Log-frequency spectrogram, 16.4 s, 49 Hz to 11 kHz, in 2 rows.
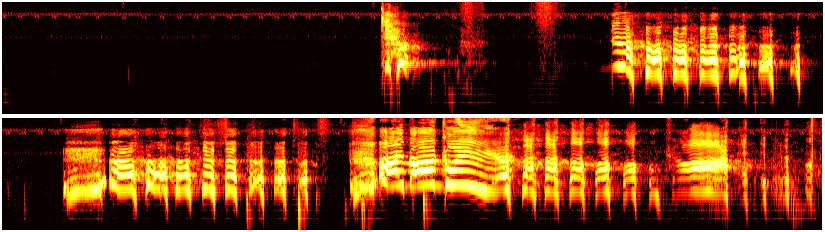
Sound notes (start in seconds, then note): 3.7 Kevin sobs; 14.9 sobs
